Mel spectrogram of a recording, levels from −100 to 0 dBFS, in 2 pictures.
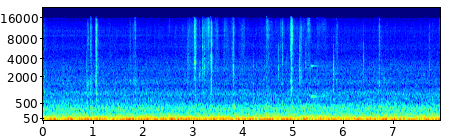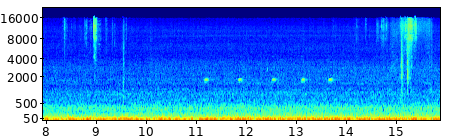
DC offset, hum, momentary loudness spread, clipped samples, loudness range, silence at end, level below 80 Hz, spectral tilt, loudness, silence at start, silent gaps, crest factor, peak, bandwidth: under 0.1%; none; 5 LU; under 0.1%; 2 LU; 0 s; -32 dBFS; -4.5 dB/octave; -41 LUFS; 0 s; none; 12 dB; -18 dBFS; 16 kHz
